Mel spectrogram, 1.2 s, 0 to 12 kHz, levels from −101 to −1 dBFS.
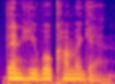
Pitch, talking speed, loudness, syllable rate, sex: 140 Hz, 260 wpm, -16 LUFS, 5.9 syllables/s, female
